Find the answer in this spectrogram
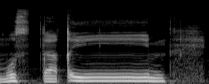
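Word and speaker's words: مستقيم: এখানে কাফের উচ্চারণ করা যাবে না, কফের উচ্চারণ জিহ্বার গোড়া থেকে উপরে তালুর সঙ্গে লাগিয়ে কফের উচ্চারণ করতে হবে, মুস্তাকিম।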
